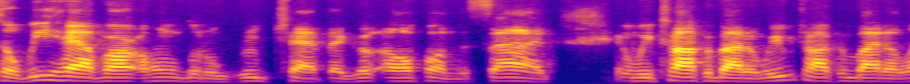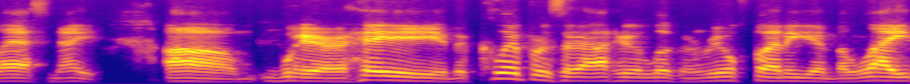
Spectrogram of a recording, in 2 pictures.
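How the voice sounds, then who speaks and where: An ordinary speaking voice moves at a fairly quick pace. Its pitch varies in an ordinary way. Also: man, medium pitch for a man. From Chicago. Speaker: sports podcast host. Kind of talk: casual sports talk chat.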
